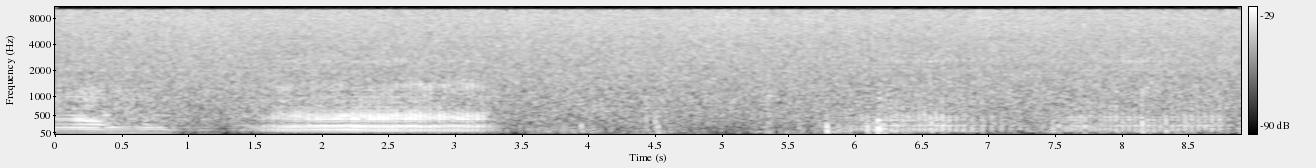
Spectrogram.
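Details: A Tosa dog asleep, giving a hearty snore: one strong, deep, rough snore lasting nearly two seconds, then a fainter, drawn-out one a few seconds later. Other dogs nearby are also fast asleep.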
